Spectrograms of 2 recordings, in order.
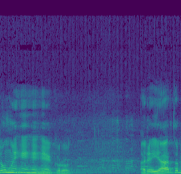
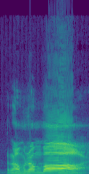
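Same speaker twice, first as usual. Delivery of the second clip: put-on much louder, slow old man's hail; loud slow greeting; 10 dB louder, much slower than usual. Old man greeting shopkeeper.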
